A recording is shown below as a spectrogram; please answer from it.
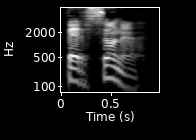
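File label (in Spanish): "PERSONA", Spanish; mekanta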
